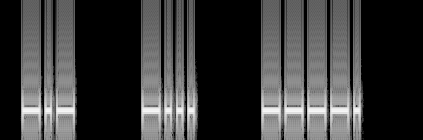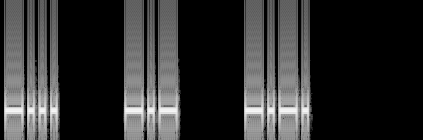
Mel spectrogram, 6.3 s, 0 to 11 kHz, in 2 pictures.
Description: Morse code, heard as a keyed tone, about 28 wpm, spaced as for 13 wpm, 700 Hz. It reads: KB9BKC
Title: USA Call Signs - 6 Characters - 4x Character Spacing - 28wpm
